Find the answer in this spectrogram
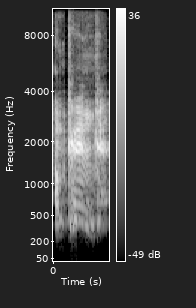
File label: pinned down, radio; SAS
